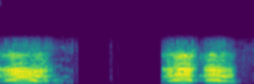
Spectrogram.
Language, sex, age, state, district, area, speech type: Assamese, female, 45-60, Assam, Tinsukia, urban, conversation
